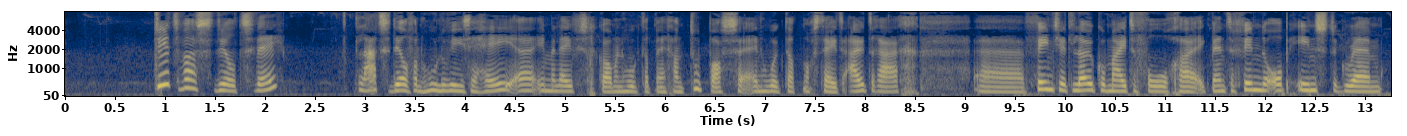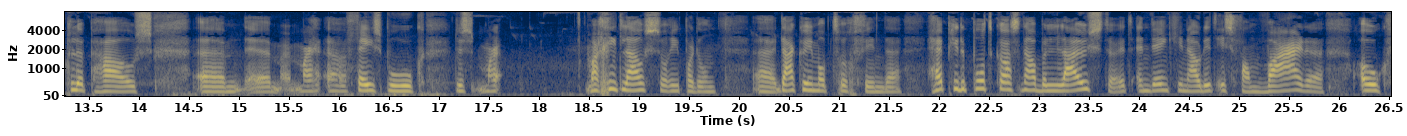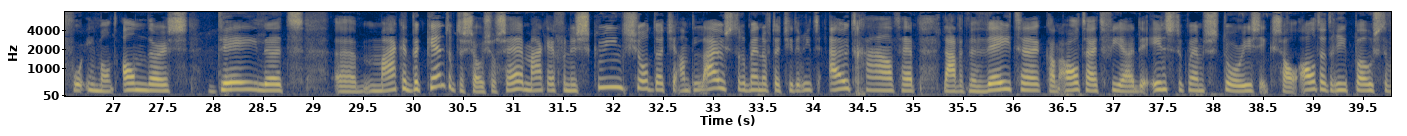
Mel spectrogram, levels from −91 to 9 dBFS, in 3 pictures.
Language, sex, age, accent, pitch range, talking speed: Dutch, female, 50-69, Dutch, 180-230 Hz, 185 wpm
